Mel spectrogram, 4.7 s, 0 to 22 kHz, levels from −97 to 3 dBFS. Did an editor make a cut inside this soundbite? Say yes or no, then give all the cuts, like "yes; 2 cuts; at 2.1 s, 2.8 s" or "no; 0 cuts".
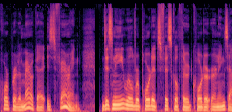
yes; 1 cut; at 1.9 s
